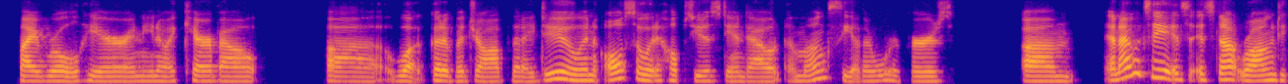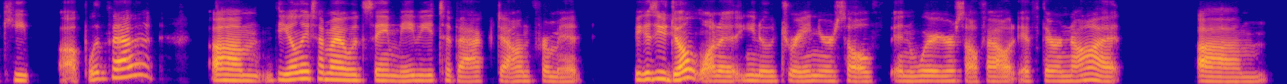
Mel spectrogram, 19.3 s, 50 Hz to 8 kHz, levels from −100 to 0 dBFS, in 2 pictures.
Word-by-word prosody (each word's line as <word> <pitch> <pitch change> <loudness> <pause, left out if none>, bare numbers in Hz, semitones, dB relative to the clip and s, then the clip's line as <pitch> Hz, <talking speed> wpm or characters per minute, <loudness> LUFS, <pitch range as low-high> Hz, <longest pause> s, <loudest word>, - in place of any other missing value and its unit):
my 175 -1 +6
role 170 -1 0
here, 165 -2 -1
and, 165 +1 -4
you 170 - -6
know, 170 - -3
I 165 - -4
care 175 -1 +1
about, 165 -1 -1 0.5
uh, 165 -1 -2
what 175 -1 -2
good 190 -1 +4
of 175 - -3
a 170 - -1
job 160 -1 -1
that 165 -1 -4
I 155 - -6
do." 210 +5 +2
And, 190 -1 0
also, 220 -2 +2
it 180 0 -1
helps 190 0 -5
you 175 - -3
to 175 - -5
stand 165 -1 -7
out 155 0 -1
amongst 230 +11 -4
the - - -4
other 170 0 -5
workers. 165 -2 -2 0.5
Um, 170 -1 +2 0.2
and - - +4
I - - +10
would 445 - 0
say 285 -4 +4
it's 215 - -2
it's 205 - -5
not 215 0 +6
wrong 185 +2 +4
to 195 - -6
keep 195 -2 -4 0.2
up - - -4
with 235 +1 -3
that. 330 +5 +4 0.4
Um, 185 -2 +3
the 210 +1 0
only 245 +3 +5
time 235 -3 -1
I 210 -1 +8
would 195 0 -1
say 190 -1 -1
maybe 185 +1 -3
to 190 - -7
back 165 -1 -3
down 170 0 -2
from 170 -1 -6
it - - -7 0.4
because 230 +2 +1
you 245 - +5
don't 255 +6 +6
wanna, 170 -1 +1
you 190 0 -4
know, 170 -1 -2
drain 175 -1 -2
yourself 170 -2 -2
and 170 -1 -5
wear 175 0 +1
yourself 175 0 -4
out 165 - -1
if 170 0 -7
they're 175 -1 -1
not, 170 0 +1 0.6
um, 155 +2 +1
175 Hz, 225 wpm, -22 LUFS, 165-195 Hz, 0.6 s, I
